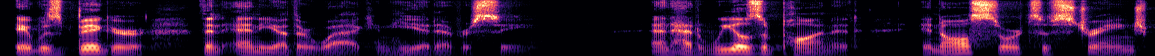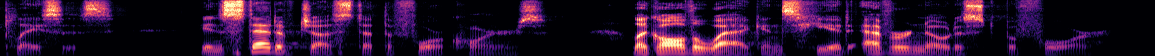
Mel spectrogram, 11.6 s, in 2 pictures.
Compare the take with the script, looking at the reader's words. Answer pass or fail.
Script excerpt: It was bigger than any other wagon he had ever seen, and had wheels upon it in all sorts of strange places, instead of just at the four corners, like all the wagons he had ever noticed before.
pass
